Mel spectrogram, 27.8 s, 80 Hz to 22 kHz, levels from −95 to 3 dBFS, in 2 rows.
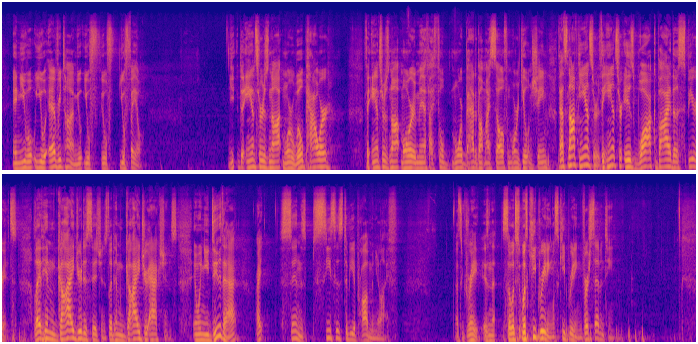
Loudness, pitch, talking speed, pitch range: -24 LUFS, 145 Hz, 190 wpm, 130-160 Hz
